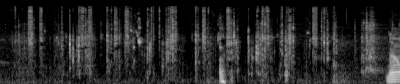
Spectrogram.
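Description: Socket ratchet on a long extension clicking in quick, irregular runs while spark plugs are loosened, with light metallic tool clinks. There is one duller knock a little over two seconds in.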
